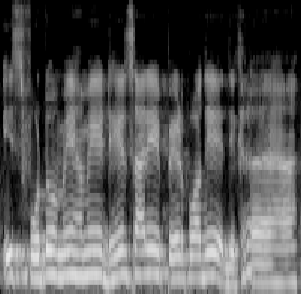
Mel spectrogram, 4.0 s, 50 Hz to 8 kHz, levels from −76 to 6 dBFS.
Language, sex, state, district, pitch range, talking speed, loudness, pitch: Hindi, male, Uttar Pradesh, Lucknow, 160-190 Hz, 165 wpm, -12 LUFS, 180 Hz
